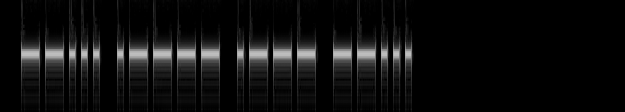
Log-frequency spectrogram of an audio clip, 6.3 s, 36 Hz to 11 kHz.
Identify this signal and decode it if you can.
Morse code, heard as a keyed tone, about 20 wpm, 700 Hz. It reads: 71J7
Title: Four Letter-Number Combinations - 20wpm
